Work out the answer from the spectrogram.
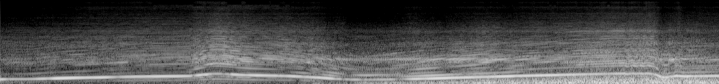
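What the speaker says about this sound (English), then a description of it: "I think you can get 60 done in first gear. Let's try that again." A Kawasaki ZX4RR motorcycle pulls hard in first gear, its engine note climbing steadily and loudly, dipping briefly around a shift-like pause, then rising again before backing off near the end.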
